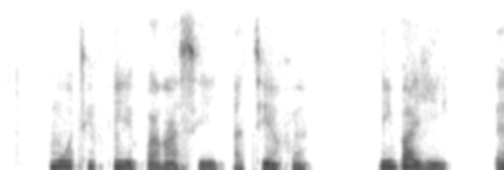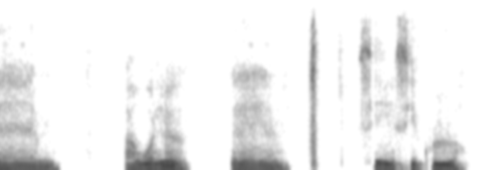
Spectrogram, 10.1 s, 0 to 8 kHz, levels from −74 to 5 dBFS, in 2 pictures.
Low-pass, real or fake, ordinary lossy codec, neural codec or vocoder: 7.2 kHz; fake; Opus, 24 kbps; codec, 24 kHz, 0.9 kbps, WavTokenizer, medium speech release version 2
